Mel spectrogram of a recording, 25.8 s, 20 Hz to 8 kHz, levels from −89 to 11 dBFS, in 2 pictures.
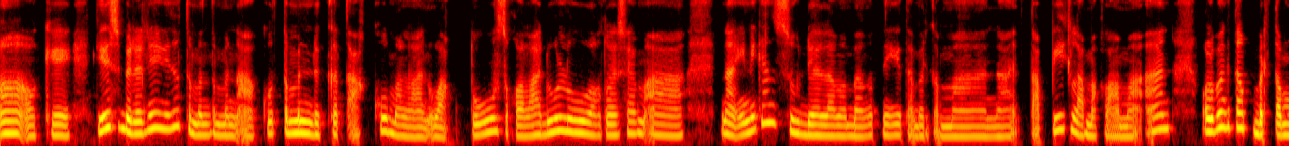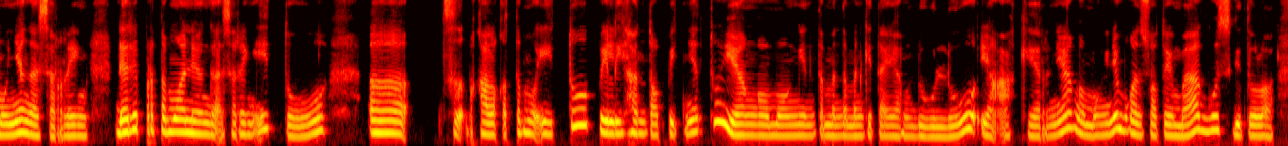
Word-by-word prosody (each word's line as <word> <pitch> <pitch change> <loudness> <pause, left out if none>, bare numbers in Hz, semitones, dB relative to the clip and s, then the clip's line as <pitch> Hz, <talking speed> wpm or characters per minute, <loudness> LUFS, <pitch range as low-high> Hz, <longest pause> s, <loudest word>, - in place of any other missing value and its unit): Oh, 200 -4 +3
oke. 170 -1 -1 0.2
Jadi 245 +5 +7
sebenarnya 240 -6 +4
ini 280 -2 +2
tuh 320 - -3
temen-temen 180 -2 -1
aku, 160 +5 -4
temen 205 -1 +4
deket 185 0 -3
aku 240 -2 -2
malahan 155 -4 -2
waktu 175 +7 -1
sekolah 175 -6 -1
dulu 215 -2 +3
waktu 180 0 -1
SMA. 180 -3 -3 0.4
Nah, 195 -4 +2
ini 190 +8 +2
kan 380 0 +2
sudah 185 - +2
lama 165 -1 0
banget 165 +1 -4
nih 175 0 -3
kita - - -7
berteman. 155 -1 -4
Nah, 160 +1 -5 0.2
tapi 250 +2 -2
lama-kelamaan 175 - -2 0.3
walaupun 230 +6 +6
kita 290 0 +2
bertemunya 180 +2 +4
nggak 170 -2 +2
sering, 165 +1 -1 0.3
dari 225 +5 +6
pertemuan 230 -3 +3
yang 200 -2 +3
nggak 180 - -1
sering 185 -1 -2
itu, 210 - -1 0.4
eee, 210 -1 +4 0.4
se - - -1 0.2
kalau 185 -2 0
ketemu 210 +3 -2 0.2
itu 335 - 0
pilihan 200 -1 +2
topiknya 195 +4 -2
tuh 400 0 +2
yang 180 - +4
ngomongin 170 0 -1
temen-temen 165 -1 -2
kita 165 +1 -6
yang 165 0 -4
dulu, 160 - 0
yang 180 -3 -1
akhirnya 170 - -3
ngomonginnya 185 +4 +1
bukan 210 -6 0
sesuatu 175 0 -2
yang 165 - 0
bagus 245 +8 +1
gitu 170 -1 +1
loh. 165 -1 -2
185 Hz, 145 wpm, -23 LUFS, 170-220 Hz, 0.4 s, Jadi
